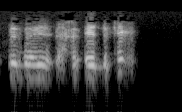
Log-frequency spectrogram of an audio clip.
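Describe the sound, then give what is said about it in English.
A caller's thin, telephone-quality voice comes through in choppy fragments, cutting in and out in short bursts for over a second before dropping abruptly into silence as his cell phone connection breaks up. “We're losing his cell phone.”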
